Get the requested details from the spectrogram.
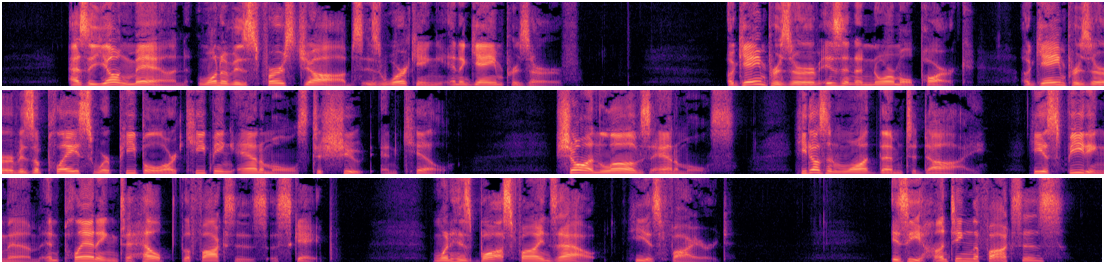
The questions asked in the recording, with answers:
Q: Is he hunting the foxes?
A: No, he's not hunting the foxes.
